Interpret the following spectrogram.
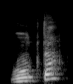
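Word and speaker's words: Gute: Y la última, pues esta nos quedaría como gu, así como larga. Guta, más o menos así podemos ponerlo. Aunque a mí me gusta usar el UH para la ishba, pero a veces he visto a personas que las ponen así, como que fuera A, guta.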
